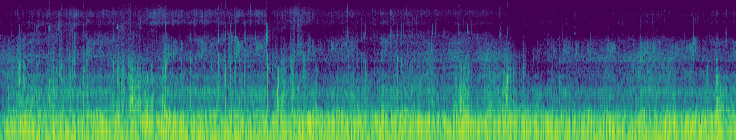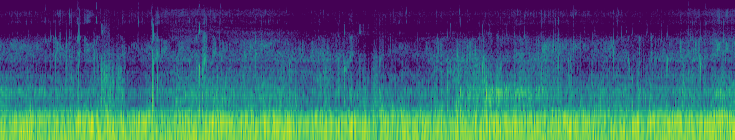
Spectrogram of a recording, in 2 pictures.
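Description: Wind buffeting the microphone of an action camera on a racing bicycle at speed, a steady loud rumble, with a hiss of rain and spray off the wet road.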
